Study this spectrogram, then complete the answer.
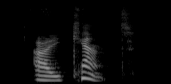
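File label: "I cant", English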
